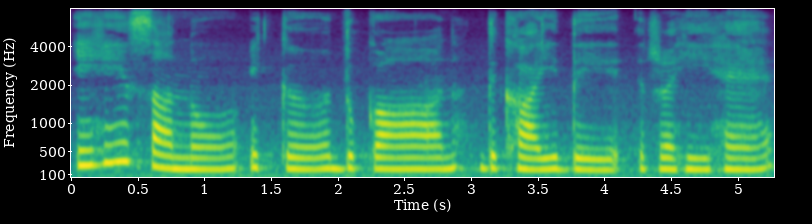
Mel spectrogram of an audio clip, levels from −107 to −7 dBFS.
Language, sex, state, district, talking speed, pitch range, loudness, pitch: Punjabi, female, Punjab, Kapurthala, 90 wpm, 195-215 Hz, -16 LUFS, 200 Hz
